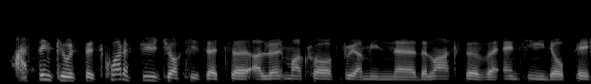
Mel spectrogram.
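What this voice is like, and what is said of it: South African accent. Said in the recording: “we can hear in your accent you're a South African”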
